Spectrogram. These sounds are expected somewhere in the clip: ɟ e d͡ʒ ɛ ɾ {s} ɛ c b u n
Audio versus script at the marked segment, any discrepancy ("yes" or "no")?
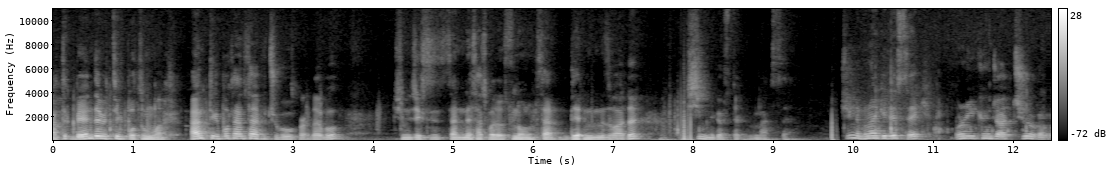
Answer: no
